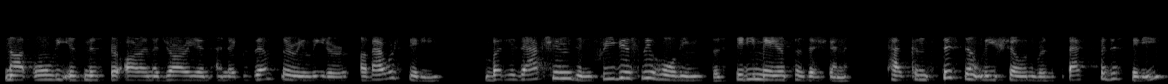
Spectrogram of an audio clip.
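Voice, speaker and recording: A woman's voice: medium pitch, normal speed. A woman calling in over a phone line to a council meeting, reading a formal, earnest prepared comment. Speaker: public comment caller.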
